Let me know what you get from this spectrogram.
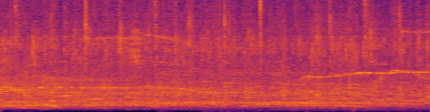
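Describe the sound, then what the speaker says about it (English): The home crowd at a McMinnville Grizzlies high school football game cheers and claps after a touchdown. The roar is steady and sustained, with scattered whoops and announcer-like talk faintly underneath. "Getting something to cheer about here late in the ball game, and good for them."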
